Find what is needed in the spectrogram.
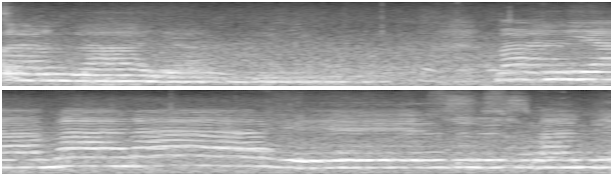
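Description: Traditional Kalinga singing from the Philippines: high voices holding long sung notes. They fade about a second in, and a new phrase starts near the middle.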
